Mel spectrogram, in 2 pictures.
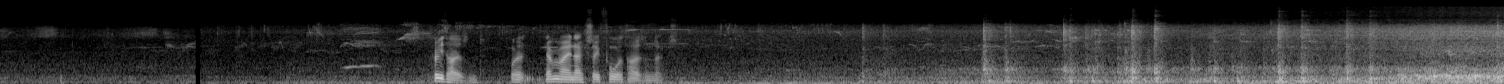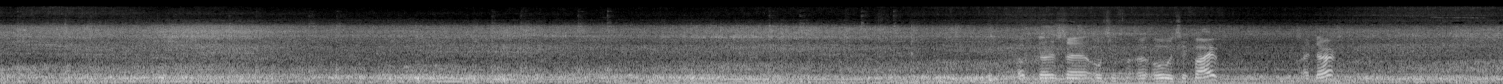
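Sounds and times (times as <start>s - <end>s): train passing close by: 6.3s - 30.0s.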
